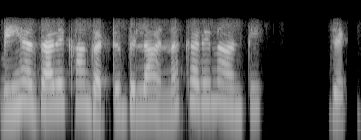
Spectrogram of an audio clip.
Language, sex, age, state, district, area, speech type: Sindhi, female, 30-45, Gujarat, Surat, urban, conversation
